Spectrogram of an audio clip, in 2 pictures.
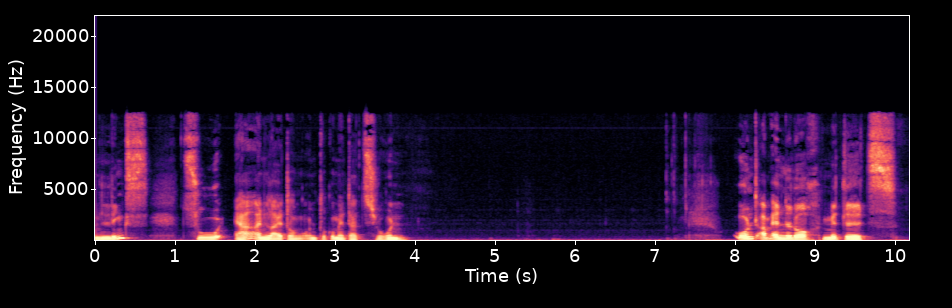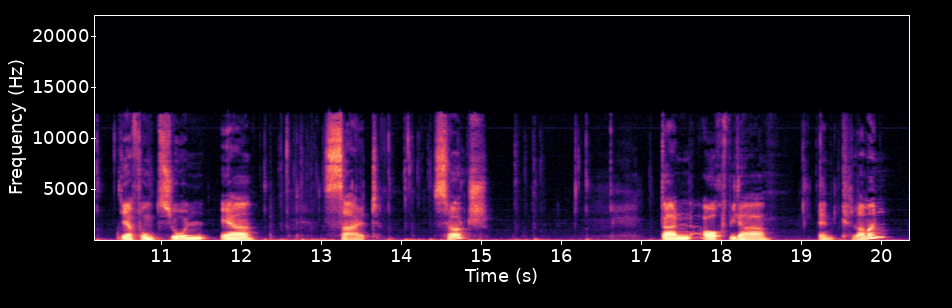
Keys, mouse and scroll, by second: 6.9 click, 10.0 shift+r, 12.3-15.6 typing, 17.9 shift+8.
